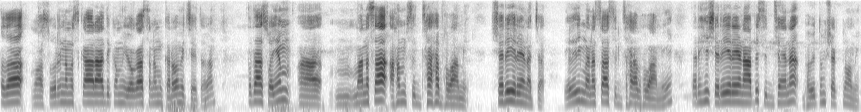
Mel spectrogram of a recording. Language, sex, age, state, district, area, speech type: Sanskrit, male, 18-30, Karnataka, Bagalkot, rural, spontaneous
